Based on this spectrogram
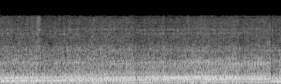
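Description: A twin-turbo 327-cubic-inch V8 show car revs hard as it accelerates, a loud, continuous engine roar whose tone climbs gradually throughout, with no voices over it.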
